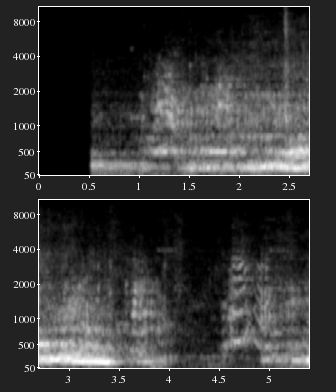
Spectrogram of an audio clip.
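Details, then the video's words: A rhinoceros gives a deep, rough, rumbling bellow lasting about three seconds, followed by quieter grunting. "Som de rinoceronte 🦏 Rhino sound"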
